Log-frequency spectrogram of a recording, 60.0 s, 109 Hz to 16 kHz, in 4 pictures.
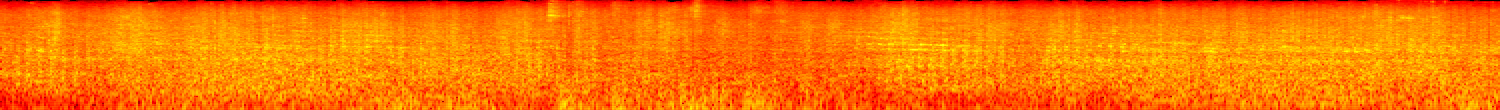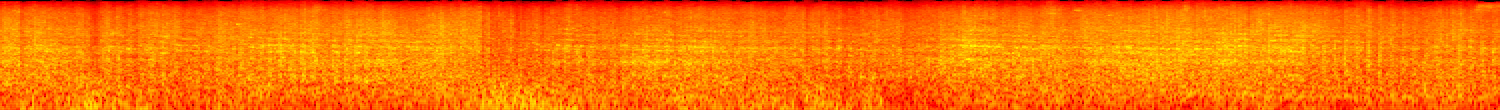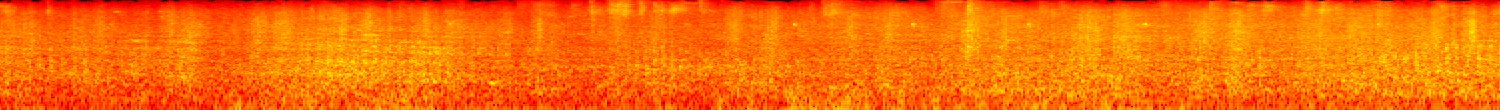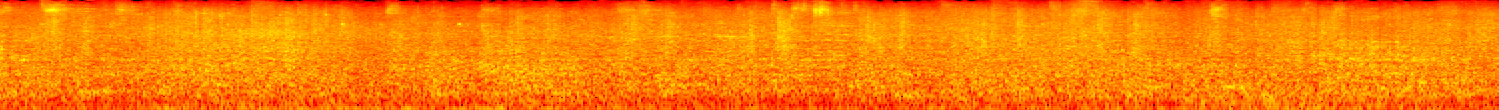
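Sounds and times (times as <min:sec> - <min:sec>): freight train rumbling: 0:00.0 - 0:59.9.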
